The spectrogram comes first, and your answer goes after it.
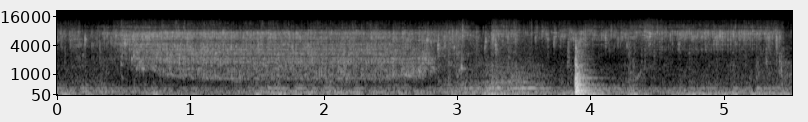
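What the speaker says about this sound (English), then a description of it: "we had hot water coming out of our shower" Hot water runs from the shower of an Adora 612DL Seine 2019 caravan in a steady, close rushing stream. A single sharp knock sounds near the end.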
